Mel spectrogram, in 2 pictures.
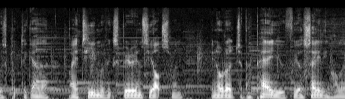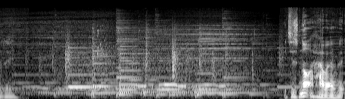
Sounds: Speech, Music

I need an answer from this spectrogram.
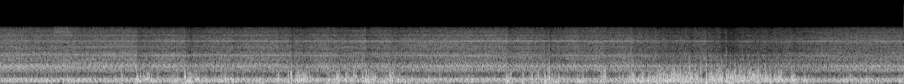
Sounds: Vehicle

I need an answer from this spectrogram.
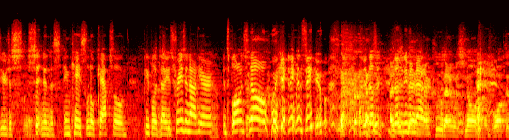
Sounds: inside a small room, Speech

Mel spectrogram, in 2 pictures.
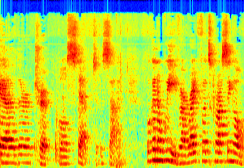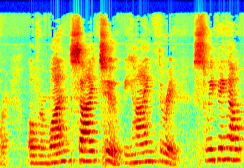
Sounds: Speech

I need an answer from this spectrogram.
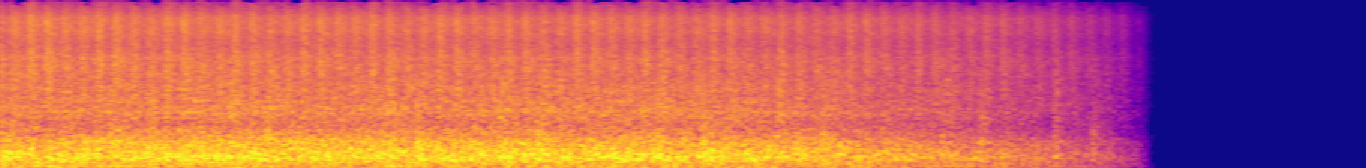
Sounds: train wagon

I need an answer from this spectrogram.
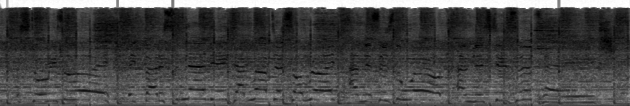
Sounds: Music

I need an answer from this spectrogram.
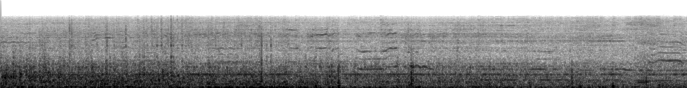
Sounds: Car, Music

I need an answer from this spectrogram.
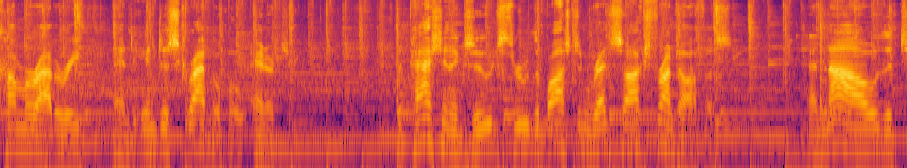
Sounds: Music, Speech

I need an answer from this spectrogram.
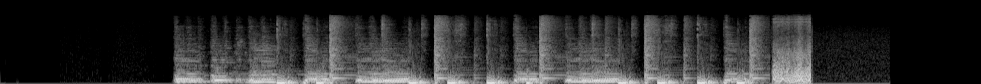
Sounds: Strum, Plucked string instrument, Music, Guitar, Musical instrument

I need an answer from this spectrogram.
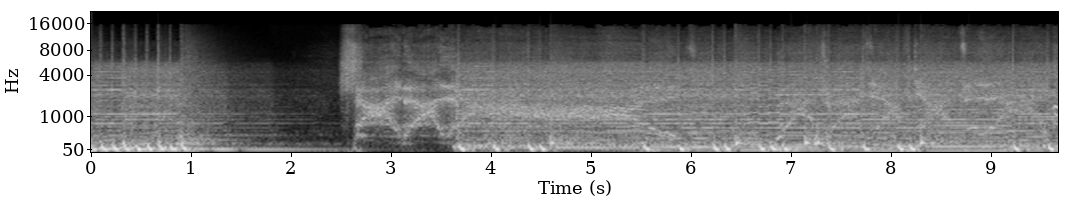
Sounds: Music, Rhythm and blues, Blues

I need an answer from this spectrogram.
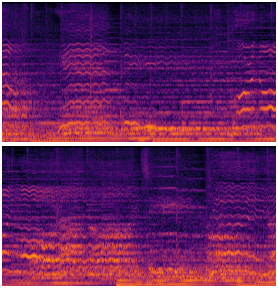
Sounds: Music, Gospel music

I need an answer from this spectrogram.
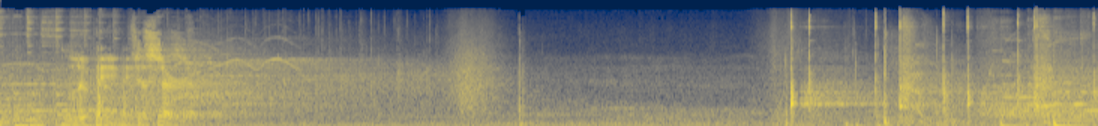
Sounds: playing table tennis

